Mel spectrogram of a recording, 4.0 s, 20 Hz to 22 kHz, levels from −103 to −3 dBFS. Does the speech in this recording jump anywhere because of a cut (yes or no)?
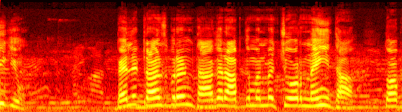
no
